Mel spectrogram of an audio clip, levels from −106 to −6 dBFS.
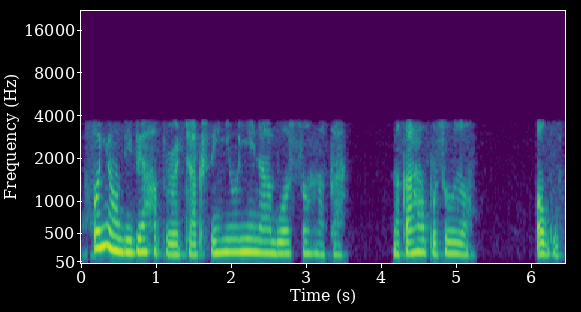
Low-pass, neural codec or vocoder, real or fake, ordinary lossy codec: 3.6 kHz; none; real; none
